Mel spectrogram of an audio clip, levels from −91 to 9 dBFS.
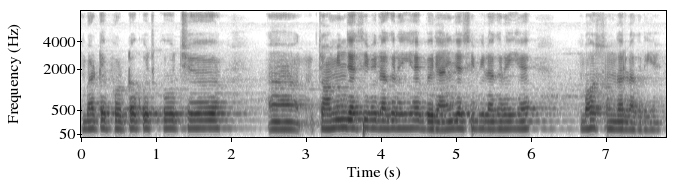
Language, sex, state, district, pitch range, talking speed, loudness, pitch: Hindi, male, Chhattisgarh, Jashpur, 130-140 Hz, 185 wpm, -20 LUFS, 135 Hz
